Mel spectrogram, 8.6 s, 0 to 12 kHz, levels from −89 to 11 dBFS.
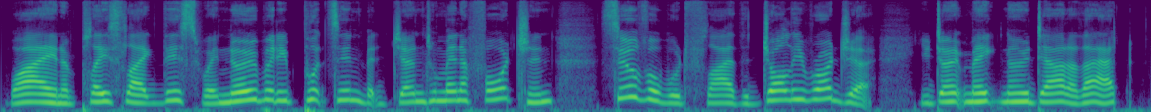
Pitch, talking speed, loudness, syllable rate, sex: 220 Hz, 190 wpm, -17 LUFS, 5.0 syllables/s, female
